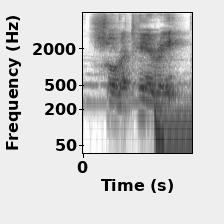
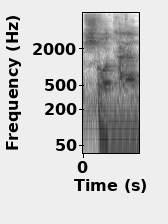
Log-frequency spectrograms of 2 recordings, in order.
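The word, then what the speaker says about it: Shoretire: happy to see um shorakiri which is the correct pronunciation of his name i was calling him short tire before but sure he's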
